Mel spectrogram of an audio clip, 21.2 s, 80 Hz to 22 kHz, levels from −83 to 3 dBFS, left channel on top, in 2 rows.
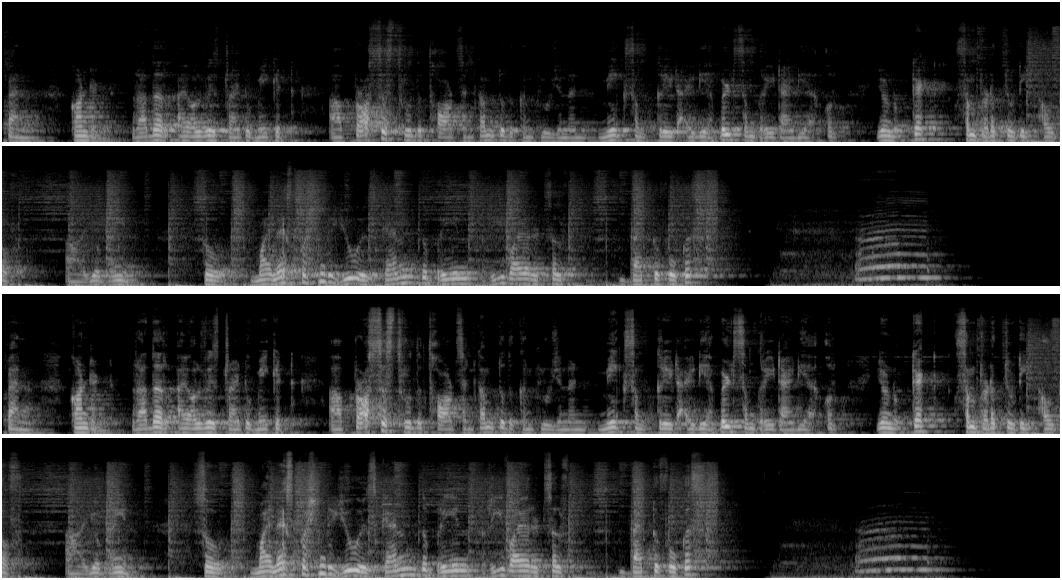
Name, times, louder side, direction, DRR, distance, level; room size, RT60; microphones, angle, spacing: voice 1, 0.0-2.8 3.3-8.4 8.7-10.8 11.2-11.9 12.5-17.6, right 2 dB, 85° right, 9 dB, 2.2 m, -30 dB
sound 1, 9.7-17.7, equal, 10° right, 2.0 m, -35 dB
voice 2, 18.4-20.0, left 2 dB, 80° left, 11 dB, 4.4 m, -40 dB
24.5 x 22.0 x 9.3 m, 0.76 s
head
